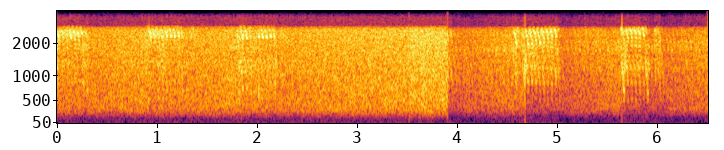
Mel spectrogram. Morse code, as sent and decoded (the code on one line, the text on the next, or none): none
